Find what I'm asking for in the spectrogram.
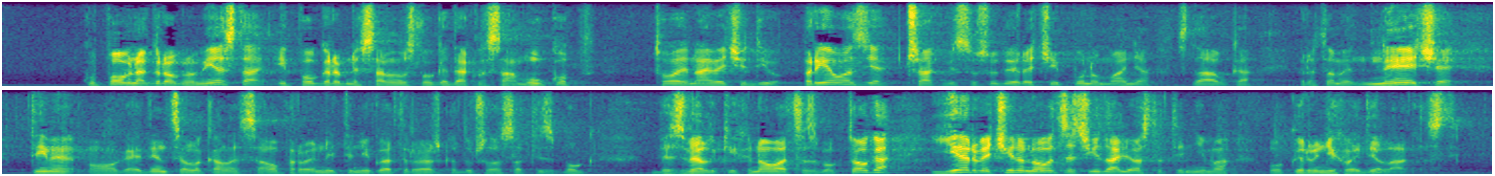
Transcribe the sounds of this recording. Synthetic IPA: kupo̞ʋnaɡɾo̞ɡnomje̞st̪aʔipo̞ɡɾebne̞saːmeuslˠuɡe̞d̪akle̞saːmukop | t̪o̞ːjenaːjʋe̞t͡ɕid̪io̞pɾijeʋo̞zje̞t͡ʃakbiseosud̪ijoɾe̞t͡ɕiipuno̞maɲast̪aːʋka | ipɾemat̪o̞me̞neːt͡ɕe̞ | t̪iːme̞ʔoʋoɡaje̞d̪init̪selo̞kalnesamoupɾaʋenit̪iɲiɡoʋat̪ɾ̩oʃat͡ʃkad̪ɾuːʃt̪aost̪at̪izbo̞ɡ | be̞zʋe̞likixno̞ʋat̪sazbo̞ɡt̪o̞ɡaje̞ɾʋe̞t͡ɕinano̞ʋt̪sat͡ɕeid̪aʎeo̞st̪at̪iɲima | uo̞kʋiːɾuɲixo̞ʋe̞d̪jelˠa̰ːt̪nost̪i̥

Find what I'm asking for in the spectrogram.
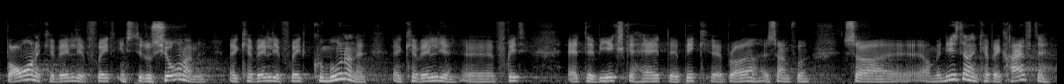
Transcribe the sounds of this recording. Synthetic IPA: b̥ɒʊɐnəkʰæʋeljəfʁid̥e̝nsd̥it͡sʰuɕo̝̰ːnɐnə | kʰæʋeljəfʁid̥kʰo̝muːnɐnə | kʰæʋeljəfʁid̥ | æd̥ʋie̝ɡ̥ə̥sɡ̥æɦæe̝d̥b̥eɡ̥b̥ʁɑðˠɐsɑ̈mfɔn̰ | sɒ̽ɒ̽minisd̥ɐːnkʰæb̥e̝kʰʁafd̥ə

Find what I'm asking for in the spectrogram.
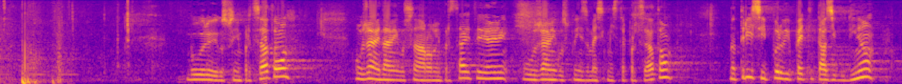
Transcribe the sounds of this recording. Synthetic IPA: blˠɐɡod̪ɐɾjəviɡospod̪inpɾɛt̪sɛd̪at̪ɛlˠ | ʊvɐʒaɛmid̪amiːɡospd̪anɐɾɔlʲɛnipɾɛt̪st̪avit̪ɛlʲiʊvɐʒaɛmiɡospod̪inzɐmɛskʲiminist̪əɾpɾɛt̪sɛd̪at̪ɛlˠ | nɐt̪ɾiːsɛipɤɾvipɛt̪it̪aziɡod̪inə

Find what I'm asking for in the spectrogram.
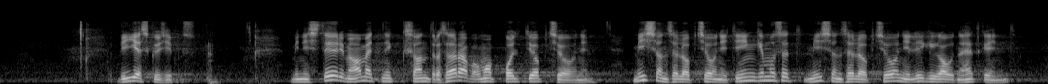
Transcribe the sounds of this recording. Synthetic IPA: viːje̞skysimus | minist̪e̞ːɾjumiɑme̞t̪nikːˑsɑnd̪rɑsæɾɑvo̞mɑpo̞lʲt̪io̞pt̪sio̞ːnʲḭ | misːo̞nse̞lːeo̞p̚t̪sio̞ːnit̪iŋɡ̥imuse̞d̪̥misːo̞nse̞lːeo̞pt̪sio̞ːnʲiliɡ̥ikɑwd̪̥neɦed̪kejnd̪̥

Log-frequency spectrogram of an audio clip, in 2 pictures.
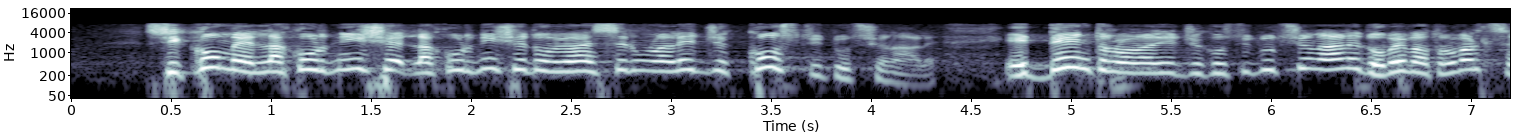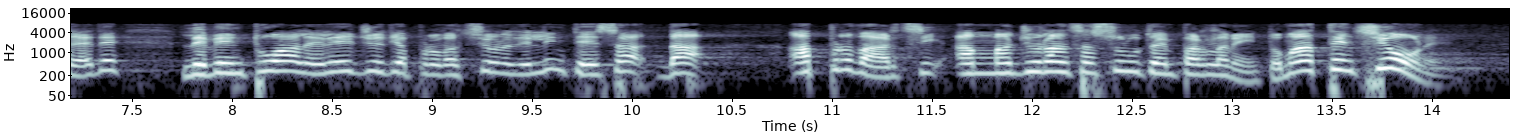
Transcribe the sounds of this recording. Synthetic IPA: sikːomelakorniːt͡ʃelakorniːt͡ʃed̪oveːvaɛsːeɾeunaled͡ʒːekost̪it̪ut̪sːjona̰ːlḛ | ed̪ːent̪ɾolaled͡ʒːekost̪it̪ut̪sːjonaːled̪oveːvat̪ɾovarsɛːd̪e | levent̪uaːleled͡ʒːed̪iapːɾovat̪sːjoːned̪elːint̪eːsad̪aː | pːɾovarsiamːad͡ʒːoɾansaːsːoluːt̪aimparlamḛnt̪omaːt̪ːent̪sjoːnḛ

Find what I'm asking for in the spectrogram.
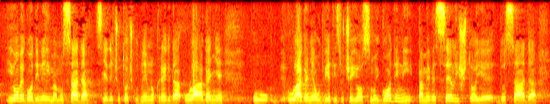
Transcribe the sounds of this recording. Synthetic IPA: io̞ʋe̞ɡo̞d̪ine̞imamo̞sad̪asʎʲe̞d̪e̞t͡ɕut̪o̞t͡ʃkud̪ne̞ːʋno̞kɾeɡd̪aulaːɡaɲe | uulˠaːɡaɲaud̪ʋije̞t̪isut͡ɕe̞io̞ːsmo̞jɡo̞d̪inipameʋese̞liʃt̪o̞je̞d̪o̞sad̪a

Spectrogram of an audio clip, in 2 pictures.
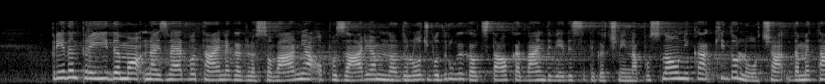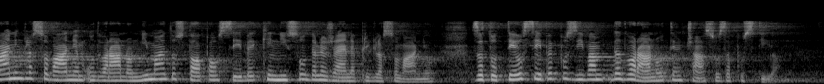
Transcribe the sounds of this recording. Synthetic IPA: pɾeːd̪ənpɾɛid̪ɛmɔnaizʋɛːd̪̚bɔt̪ajnɛɡaɡlasɔʋaːnjaʔɔpɔzaːɾjamnad̪ɔloːd͡ʒbɔd̪ɾuɡɛɡaɔt̪st̪aːwkad̪ʋaːind̪ɛʋeːd̪ɛsɛt̪ɛɡat͡ʃleːnapɔslɔwnikakid̪ɔloːt͡ʃad̪amɛt̪̚tːajnimɡlasɔʋaːnjɛmʔud̪ʋɔɾaːnɔniːmajɔd̪ɔst̪ɔːpaɔseːbɛkiniːsɔud̪ɛlɛʒɛːnɛpɾiɡlasɔʋa̰ːnju | zat̪oːt̪eɔseːbɛpɔziːʋamd̪ad̪ʋɔɾaːnɔwt̪eːmt͡ʃa̰ːsuzapust̪ḭːjɔ̰

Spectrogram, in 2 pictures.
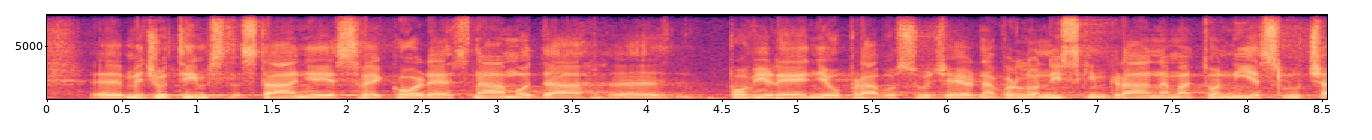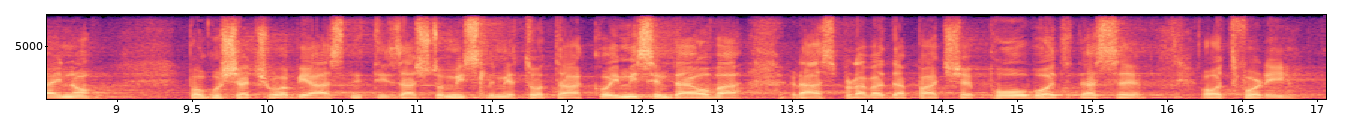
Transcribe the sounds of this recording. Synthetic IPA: me̞d͡ʑut̪imst̪aːɲe̞je̞sʋe̞ɡo̞ɾe̞znaːmo̞d̪a | po̞ʋjeɾe̞ːɲe̞upɾaʋo̞sud͡ʒejenaʋr̩lˠo̞niskimɡɾaːnamat̪o̞ːnije̞slut͡ʃajno̞ | po̞kuʃat͡ɕuobjaːsnit̪izaʃt̪o̞misliːmjet̪o̞ːt̪ako̞imisliːmd̪ajeo̞ʋaːɾaːspɾaʋad̪apat͡ʃepo̞ːʋo̞d̪d̪ase | o̞t̪ʋo̞ɾi

